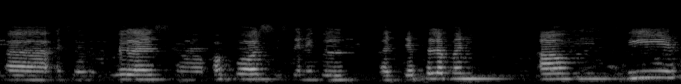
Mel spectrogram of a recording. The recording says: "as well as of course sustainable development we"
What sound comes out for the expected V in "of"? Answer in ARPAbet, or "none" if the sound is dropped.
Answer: F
